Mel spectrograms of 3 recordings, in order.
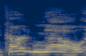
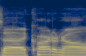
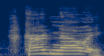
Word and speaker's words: Cardinale: I've been calling you Cardinal, and it's not Cardinal, is it? No worries. Cardinale is what I go with. There's like 5 different correct pronunciations. Cardinale.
